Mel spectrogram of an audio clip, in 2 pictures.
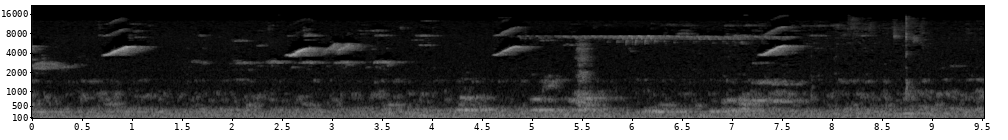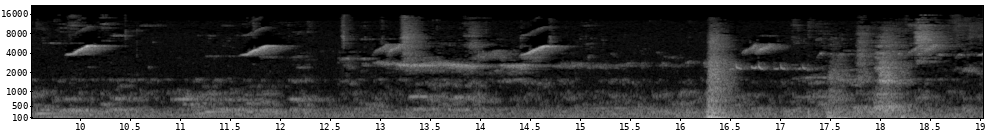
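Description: Small birds chirping: a short rising chirp repeated every second or two, with other bird calls behind it. A sudden knock sounds about sixteen seconds in, with softer knocks a couple of seconds later.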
